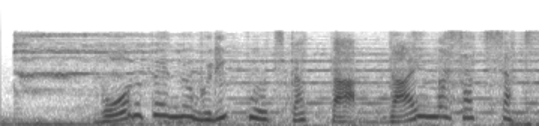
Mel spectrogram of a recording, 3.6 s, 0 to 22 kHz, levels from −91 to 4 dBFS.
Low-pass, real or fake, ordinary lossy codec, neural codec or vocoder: none; fake; none; codec, 16 kHz, 2 kbps, FunCodec, trained on Chinese and English, 25 frames a second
